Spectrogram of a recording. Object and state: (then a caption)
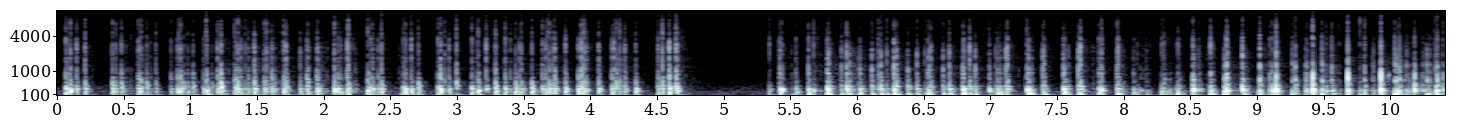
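Woven basket. A woven basket is tapped quickly with the fingers, producing a dense stream of dry, soft, low-heavy taps with very little ring. The tapping pauses briefly around the middle, then resumes at the same fast pace.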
